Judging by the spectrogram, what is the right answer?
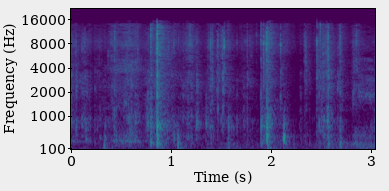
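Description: A small package holding a bracelet being opened by hand, close crinkling and tearing of wrapping in uneven bursts, fairly quiet and without talk.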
